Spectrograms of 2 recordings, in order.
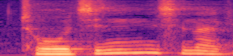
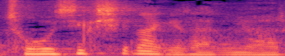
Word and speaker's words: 조직신학: 발음을 잘해야 된다 그랬죠? 조진신학이 아니라 조직신학, 이렇게. 자꾸 국장님이 조진신학, 이래. 조진신학이 아니라고요. 조직신학이라고요, 이렇게. 그쵸?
